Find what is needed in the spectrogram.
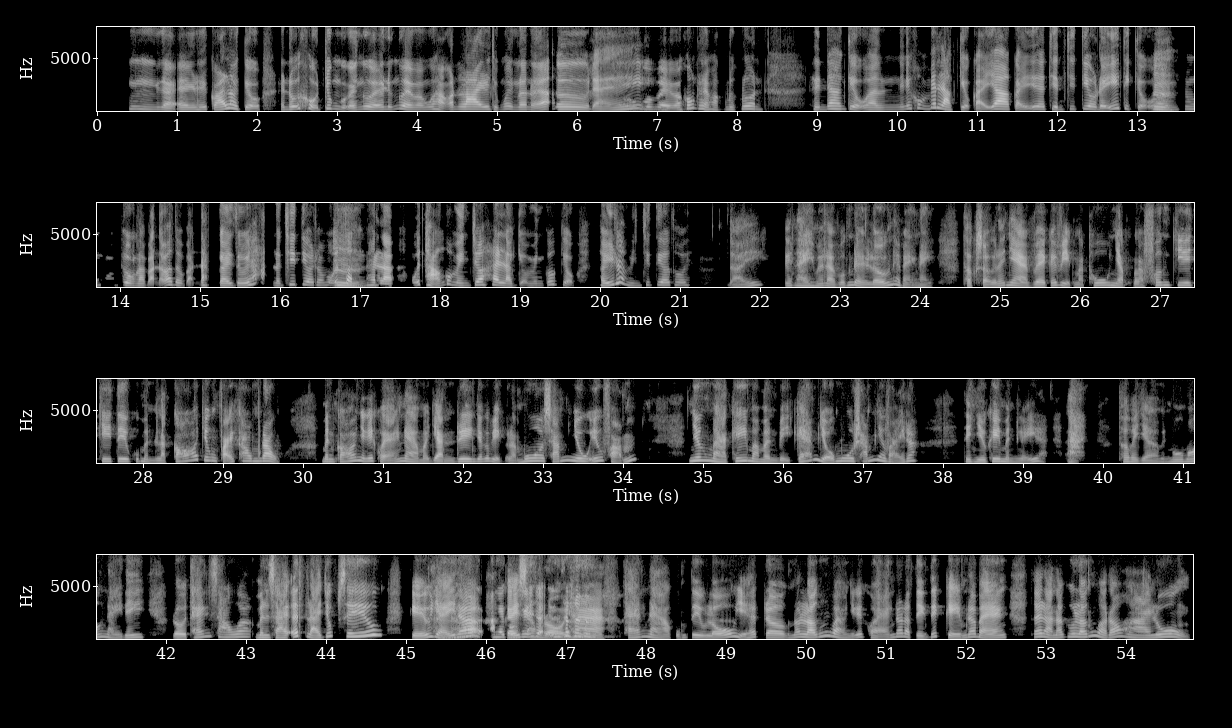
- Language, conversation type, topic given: Vietnamese, advice, Làm thế nào để hạn chế cám dỗ mua sắm không cần thiết đang làm ảnh hưởng đến việc tiết kiệm của bạn?
- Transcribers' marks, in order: tapping; other background noise; laughing while speaking: "À, đó"; laughing while speaking: "luôn"; laugh; other noise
